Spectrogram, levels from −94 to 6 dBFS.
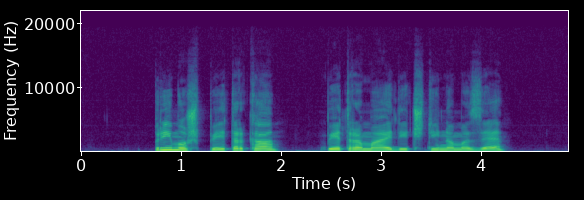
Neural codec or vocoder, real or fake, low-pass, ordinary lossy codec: none; real; 19.8 kHz; none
